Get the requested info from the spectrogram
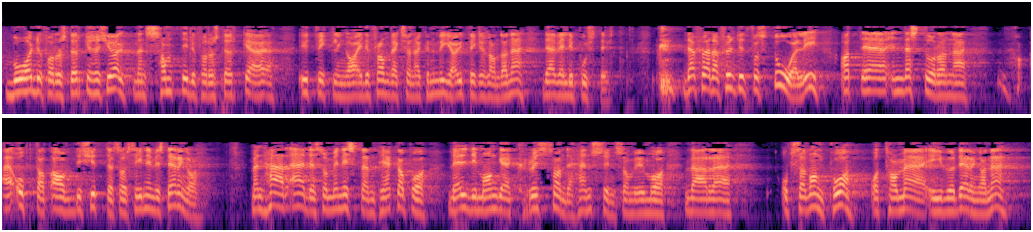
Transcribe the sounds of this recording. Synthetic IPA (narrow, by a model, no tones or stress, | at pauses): boːd̪əfɔɾɔst̪ʏɾkəsæɪçøːlmɛnsɑmt̪ʰiːd̪ɪfɔɾɔst̪ʏɾkəʔʉːt̪ʰʋɪklɪŋɑɪd̪ɪfɾɑmʋɛksɑnəœkʊnʊmiːɑʉːt̪ʋɪkləslɑnd̪ɑnəd̪ɛæɾʋɛld̪ɪpʰʊsɪ̥t̪iːft̪ | d̪æɾfɔɾæɖɛfʉlt̪ʉːt̪fɔʂt̪oːəlɪʔɑt̪ɪnʋɛst̪ʊɾɑnə | æɾʔɔpt̪ʰɑt̪ːɑʋbəʂʏt̪ːəlsəɑʋsiːnəɪnʋɛst̪eːɾɪŋɑ̰ɾ | mɛnɦæːɾæɖɛsɔmːɪnɪst̪əɾnpʰeːkɑɾpʰɔʋɛld̪ɪmɑŋːəkʰɾʏsɑnd̪əhɛnsyːnsɔmʋɪmɔʋæːɾə | ʔɔpsæɾʋɑŋpʰɔʔɔt̪ʰɑːmɛɪʋʉɖeːɾɪŋɑnə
